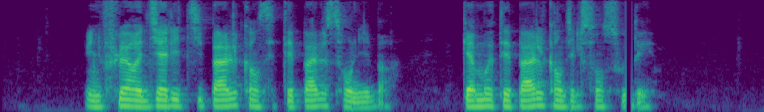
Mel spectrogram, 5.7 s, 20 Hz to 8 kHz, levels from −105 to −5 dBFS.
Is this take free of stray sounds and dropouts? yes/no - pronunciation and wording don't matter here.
no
